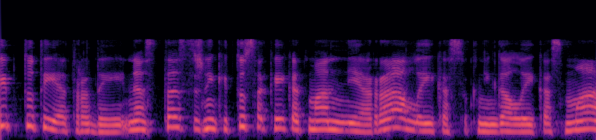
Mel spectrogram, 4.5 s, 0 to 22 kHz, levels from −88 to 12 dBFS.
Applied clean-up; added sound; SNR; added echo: none; none; none; none.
